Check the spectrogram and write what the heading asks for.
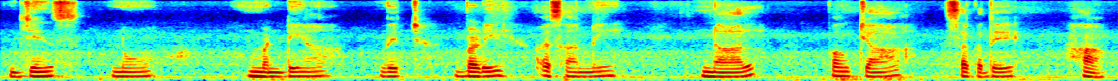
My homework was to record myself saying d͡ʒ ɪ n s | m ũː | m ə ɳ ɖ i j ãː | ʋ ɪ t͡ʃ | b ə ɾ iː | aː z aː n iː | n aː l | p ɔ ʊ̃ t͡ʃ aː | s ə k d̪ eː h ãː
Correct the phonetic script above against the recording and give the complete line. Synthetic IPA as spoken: d͡ʒ ɪ n s | n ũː | m ə ɳ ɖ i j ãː | ʋ ɪ t͡ʃ | b ə ɽ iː | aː s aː n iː | n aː l | p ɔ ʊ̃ t͡ʃ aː | s ə k d̪ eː h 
